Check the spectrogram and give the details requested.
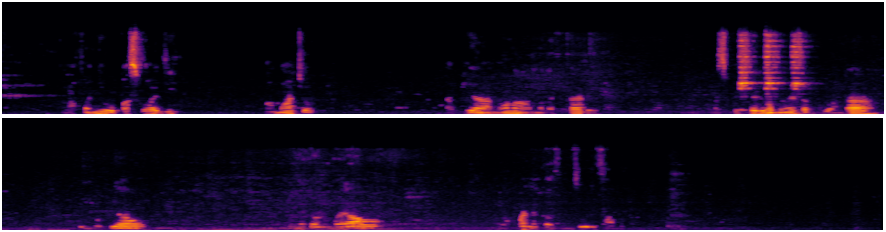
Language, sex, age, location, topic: Swahili, male, 25-35, Wajir, health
